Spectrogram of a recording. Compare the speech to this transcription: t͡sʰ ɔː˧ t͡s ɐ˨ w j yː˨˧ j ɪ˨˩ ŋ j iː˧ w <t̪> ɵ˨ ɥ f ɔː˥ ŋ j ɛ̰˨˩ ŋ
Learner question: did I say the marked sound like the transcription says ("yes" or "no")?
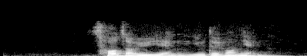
yes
